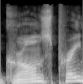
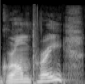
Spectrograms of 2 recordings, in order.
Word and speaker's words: Grands Prix: And I said Grands Prix, not Grand Prix, because that's how you say it.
